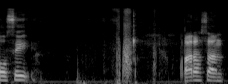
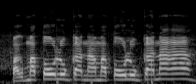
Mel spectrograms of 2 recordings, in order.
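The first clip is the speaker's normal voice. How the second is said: higher, louder pretend order; mock stern scolding; 9 semitones higher, 4 dB louder than usual. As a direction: order the baby to sleep. Ordering baby to sleep.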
